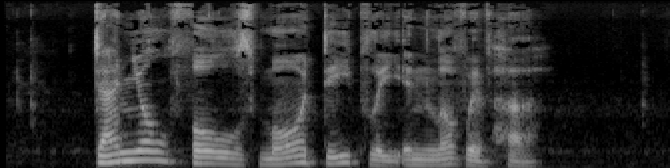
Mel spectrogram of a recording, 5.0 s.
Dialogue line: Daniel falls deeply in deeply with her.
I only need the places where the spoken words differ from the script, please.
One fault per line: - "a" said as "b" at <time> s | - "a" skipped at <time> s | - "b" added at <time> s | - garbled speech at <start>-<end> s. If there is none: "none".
- "more" added at 1.9 s
- "deeply" said as "love" at 3.3 s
